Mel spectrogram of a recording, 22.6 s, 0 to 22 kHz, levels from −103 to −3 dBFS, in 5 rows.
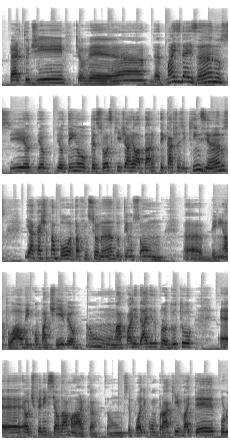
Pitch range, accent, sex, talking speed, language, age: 135-170 Hz, Brazilian, male, 155 wpm, Portuguese, 30-49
